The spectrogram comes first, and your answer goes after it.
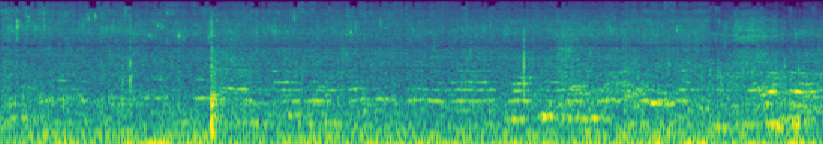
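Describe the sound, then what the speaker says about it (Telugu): Hot oil crackles and spits steadily, with scattered sharp pops from tempering spices spluttering in the pan as they are added to a mango chutney. "పోపేది మంచిగా ఎగురుంది"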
